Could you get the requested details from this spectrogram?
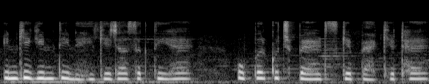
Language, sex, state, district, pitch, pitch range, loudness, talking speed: Hindi, female, Himachal Pradesh, Shimla, 260 Hz, 250-280 Hz, -16 LUFS, 180 wpm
